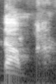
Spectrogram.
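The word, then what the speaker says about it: dumb: বোবা দেখেন এটা বোবাডাম ইউ এমবি উচ্চারণ করা লাগবে না ডাম সুমন বুকমন সুমন বধির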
